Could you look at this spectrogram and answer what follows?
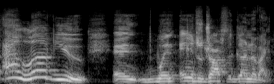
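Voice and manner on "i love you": high, sweet mock plea; pleading sister. Captive sister pleads love, high mock sweetness. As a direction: coo it like a desperate sibling.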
